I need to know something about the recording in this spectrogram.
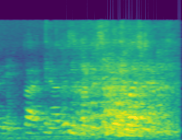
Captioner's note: laughter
